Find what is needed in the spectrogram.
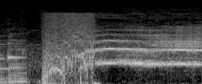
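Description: A single long high-pitched cry, held steady for about a second and a half and dropping in pitch as it ends, with a short burst of noise just before it.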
